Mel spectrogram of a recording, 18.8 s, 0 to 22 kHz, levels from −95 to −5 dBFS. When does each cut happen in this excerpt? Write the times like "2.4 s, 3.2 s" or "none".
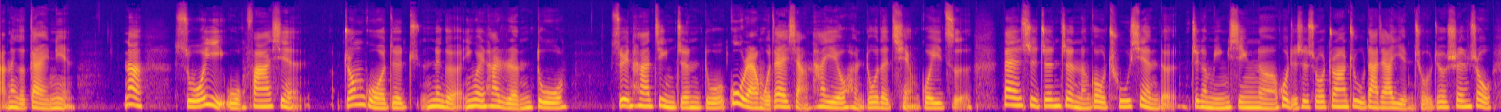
none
